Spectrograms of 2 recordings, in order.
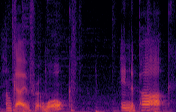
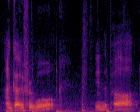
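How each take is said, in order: First: It is quiet, breathy and creaky, fairly flat. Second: It is quiet, breathy and creaky, fairly flat.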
